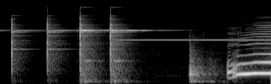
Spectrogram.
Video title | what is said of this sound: I Tested Every "Unbreakable" Product | Ah, o çınlamaya dayanamıyorum. Birkaç küçük iz yaptık ama kupa sağlam.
